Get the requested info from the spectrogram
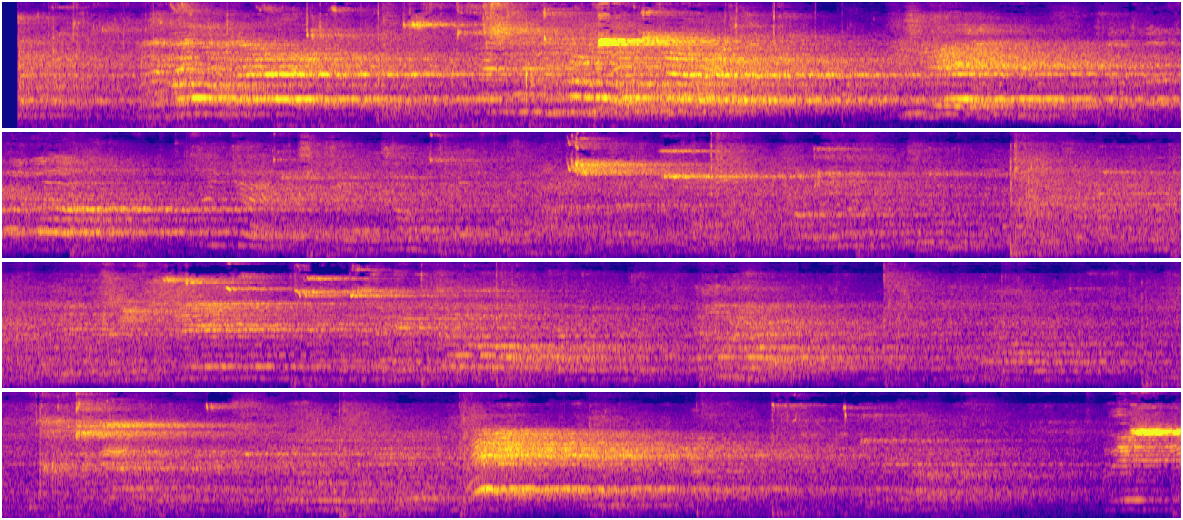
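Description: Indoor futsal being played in a sports hall: players' voices calling out across the court, with the sharp thuds of the ball being kicked and bouncing on the hard floor, all carrying the hall's echo. The loudest calls come in the first few seconds and again near the end.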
